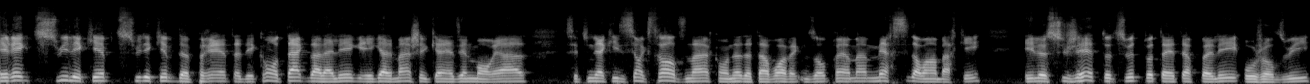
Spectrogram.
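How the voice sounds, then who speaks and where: A man speaks at a fairly quick pace, his fairly high pitch held in fairly even intonation. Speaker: sports talk show host. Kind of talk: casual chat.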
